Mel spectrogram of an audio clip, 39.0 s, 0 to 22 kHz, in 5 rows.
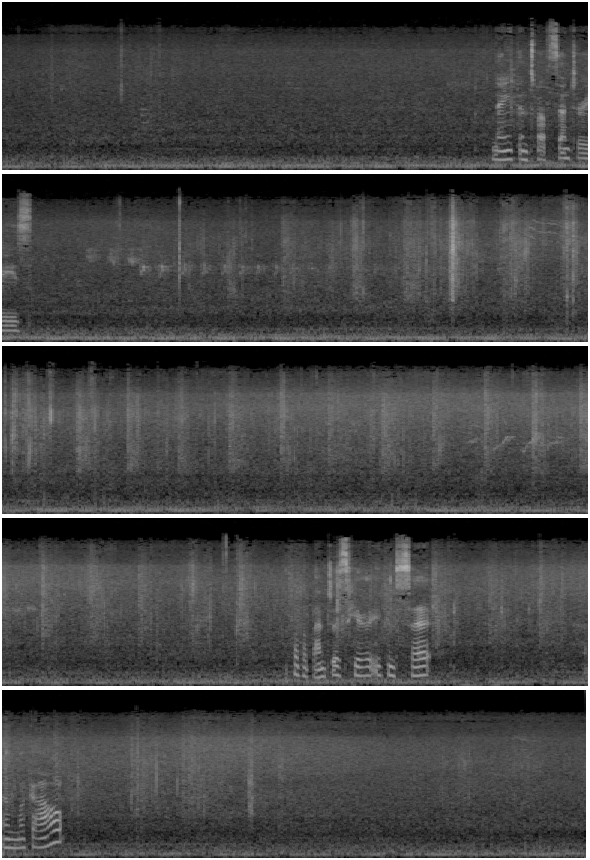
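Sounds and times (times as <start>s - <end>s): footsteps on garden path: 9.3s - 35.4s.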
